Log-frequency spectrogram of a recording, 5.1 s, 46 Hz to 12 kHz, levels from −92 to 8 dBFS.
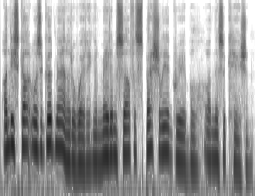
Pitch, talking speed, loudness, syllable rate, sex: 145 Hz, 200 wpm, -18 LUFS, 5.3 syllables/s, male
